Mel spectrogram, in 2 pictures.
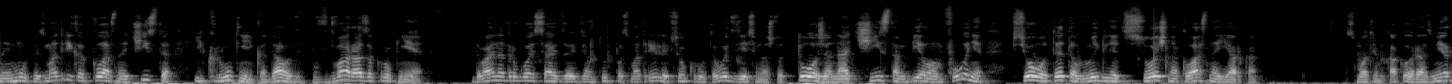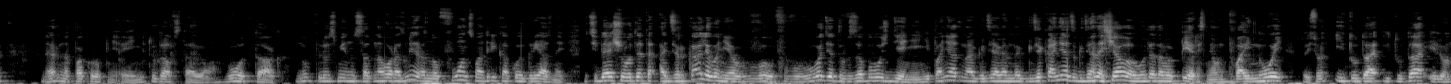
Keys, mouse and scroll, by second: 5.8 ctrl+ц, 13.5 ctrl+c, 14.7 ctrl+м, 15.7 ctrl+я, 16.2 ctrl+м.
